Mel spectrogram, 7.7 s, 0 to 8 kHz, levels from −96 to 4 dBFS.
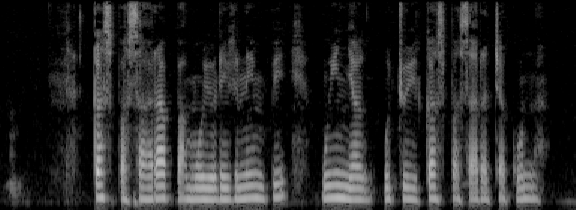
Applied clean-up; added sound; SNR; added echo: none; none; none; none.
